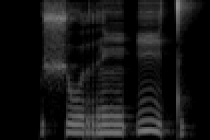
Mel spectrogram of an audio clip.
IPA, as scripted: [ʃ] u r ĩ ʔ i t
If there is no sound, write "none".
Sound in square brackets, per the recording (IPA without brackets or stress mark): ʃ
